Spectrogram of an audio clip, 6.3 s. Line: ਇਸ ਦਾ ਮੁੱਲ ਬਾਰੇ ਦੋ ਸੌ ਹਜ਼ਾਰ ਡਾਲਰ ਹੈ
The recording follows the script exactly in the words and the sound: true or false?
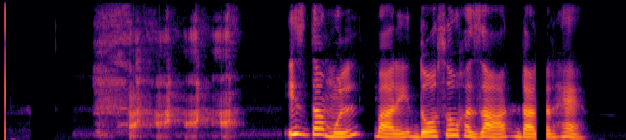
false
